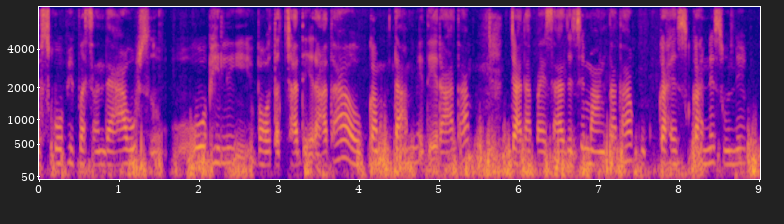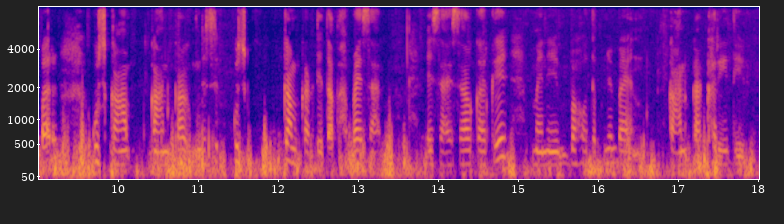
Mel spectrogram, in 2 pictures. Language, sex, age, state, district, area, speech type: Hindi, female, 45-60, Uttar Pradesh, Jaunpur, rural, spontaneous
